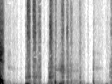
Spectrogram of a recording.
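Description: A pen writing on notebook paper: several short, faint scratching strokes around the middle.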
